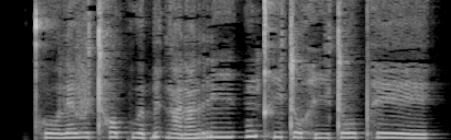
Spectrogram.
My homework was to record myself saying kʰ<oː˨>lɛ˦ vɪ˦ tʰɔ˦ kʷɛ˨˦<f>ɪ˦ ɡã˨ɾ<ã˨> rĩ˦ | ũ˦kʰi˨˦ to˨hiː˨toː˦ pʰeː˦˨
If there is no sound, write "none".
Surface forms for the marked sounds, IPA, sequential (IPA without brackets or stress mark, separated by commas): oː˨, ɓ, ã˦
